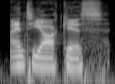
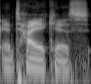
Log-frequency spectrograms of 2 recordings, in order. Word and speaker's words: Antiochus: um in the meantime Antiochus as you say in Hebrew or Antiochus if you go with the Greek pronunciation he like desecrates the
